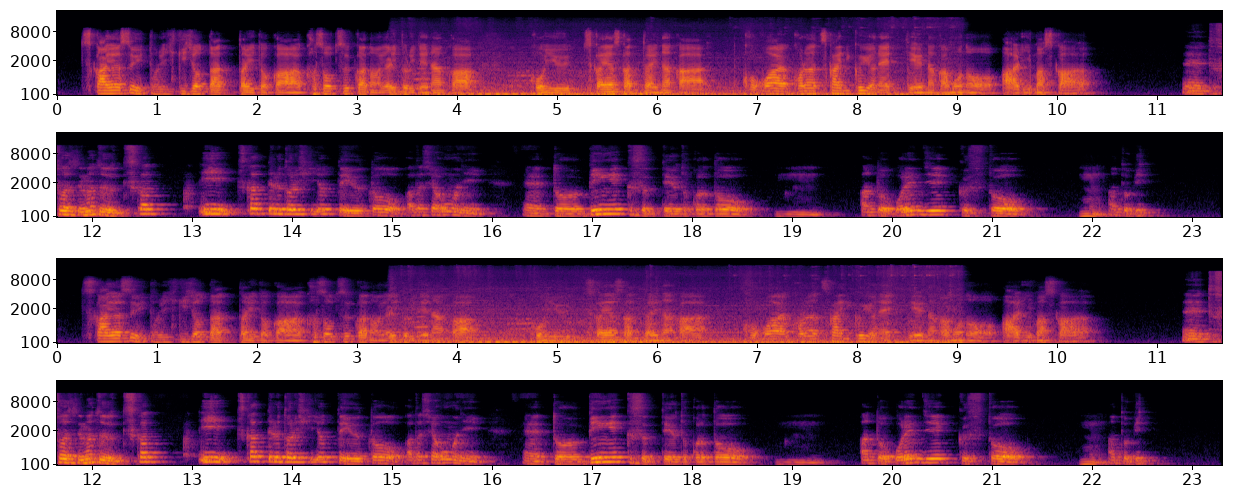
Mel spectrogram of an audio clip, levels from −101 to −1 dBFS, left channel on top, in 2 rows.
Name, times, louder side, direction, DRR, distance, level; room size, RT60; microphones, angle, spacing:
voice 1, 0.3-4.4 4.7-6.6 6.9-10.3 18.9-19.3 21.9-22.2, left 3 dB, 65° left, 8 dB, 0.5 m, -31 dB
sound 1, 3.3-9.1, right 1 dB, 30° right, 0.4 m, -36 dB
voice 2, 11.3-12.6 13.1-15.9 16.3-18.6 19.7-21.3 22.2-22.6, left 1 dB, 55° right, 2 dB, 0.9 m, -29 dB
5.0 x 2.2 x 3.1 m, 0.38 s
head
